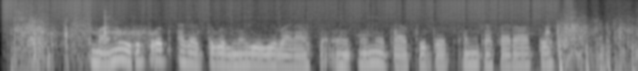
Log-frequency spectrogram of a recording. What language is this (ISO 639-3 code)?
kln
